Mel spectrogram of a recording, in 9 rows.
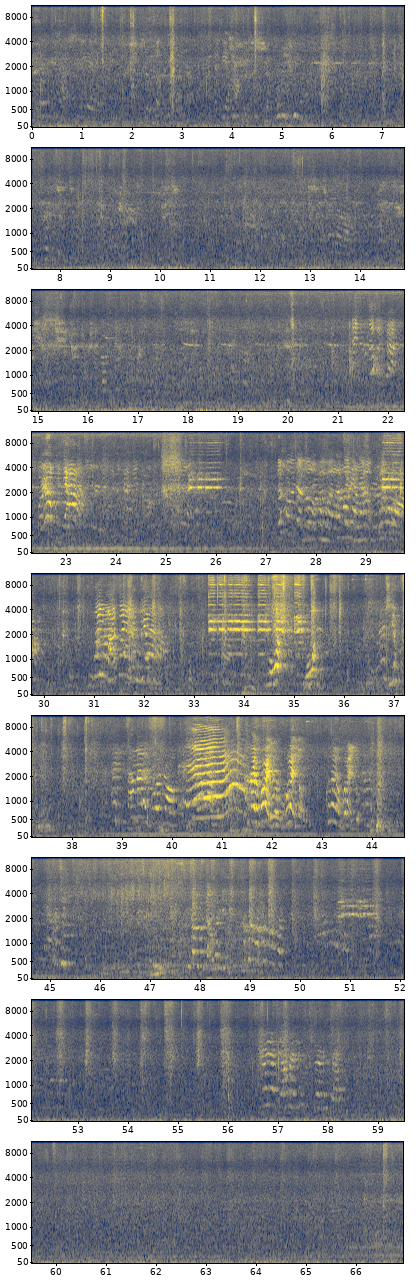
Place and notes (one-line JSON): {"title": "Zi Hua Road, Shanghai - in the Street", "date": "2013-11-29 16:39:00", "description": "Walking through the streets in traditional markets, Binaural recording, Zoom H6+ Soundman OKM II", "latitude": "31.23", "longitude": "121.48", "altitude": "7", "timezone": "Asia/Shanghai"}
